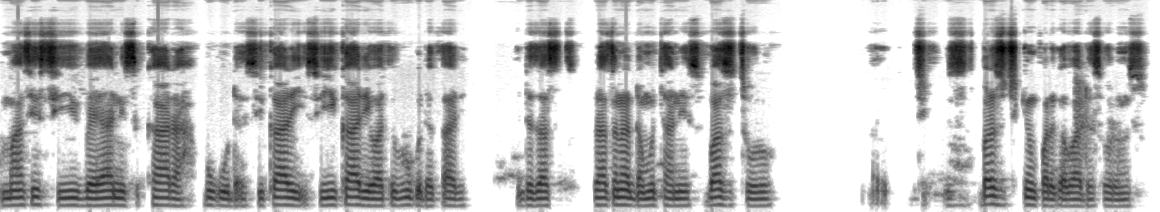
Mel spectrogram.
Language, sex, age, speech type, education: Hausa, male, 15-29, spontaneous, tertiary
